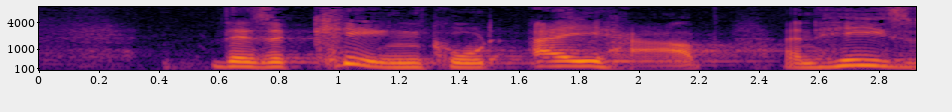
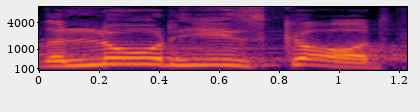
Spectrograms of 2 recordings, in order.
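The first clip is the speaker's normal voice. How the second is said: loud, raised-pitch proclamation; crying out; 6 semitones higher, 6 dB louder than usual. Retold or imitated. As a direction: cry it out like an awed crowd. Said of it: "they cry out".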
